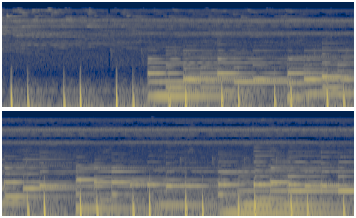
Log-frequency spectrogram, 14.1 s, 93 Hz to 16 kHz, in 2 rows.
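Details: Heartbeat sound used in piano sleep music: steady low heartbeat thumps at about 57 beats a minute, soon joined by soft piano music.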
